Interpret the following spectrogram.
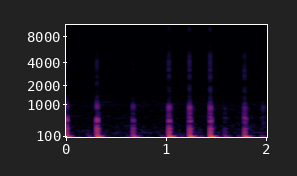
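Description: A stylus tip tapping and clicking on a tablet's glass screen while handwriting a word: about a dozen short, irregular clicks, coming faster toward the end.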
